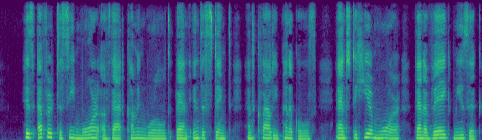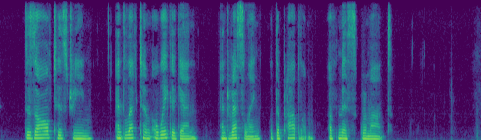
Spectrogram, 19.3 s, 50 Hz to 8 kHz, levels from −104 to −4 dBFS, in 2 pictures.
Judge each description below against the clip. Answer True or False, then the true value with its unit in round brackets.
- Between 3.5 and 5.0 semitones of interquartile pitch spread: False (2.9 semitones)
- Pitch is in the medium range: True (170 Hz)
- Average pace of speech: False (120 wpm)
